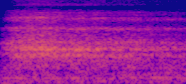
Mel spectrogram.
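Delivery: long airy sigh out through the mouth; healing-sound exhale. Shown as a demonstration. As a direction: let a breathy exhale slowly fade away. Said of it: "use one of the healing sounds".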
